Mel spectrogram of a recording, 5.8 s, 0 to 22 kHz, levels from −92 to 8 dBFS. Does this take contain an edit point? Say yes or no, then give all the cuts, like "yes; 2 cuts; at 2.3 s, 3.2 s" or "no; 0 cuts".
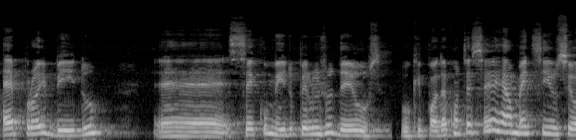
yes; 1 cut; at 3.9 s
